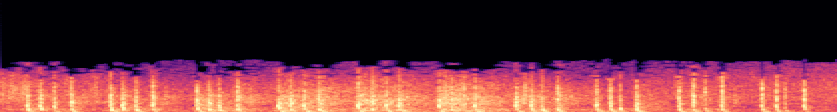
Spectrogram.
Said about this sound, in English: Wait, listen. My horse is coming.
